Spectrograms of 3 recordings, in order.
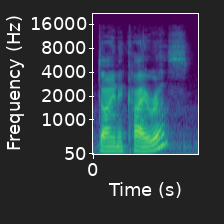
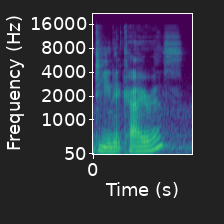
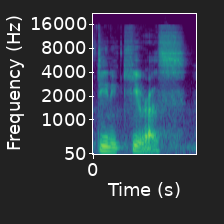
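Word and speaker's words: Deinocheirus: Because, like, as people would normally say, Dinokairos. It's pronounced Dinokairos. Or, well, it's Dinokyros.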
